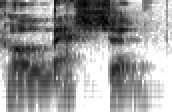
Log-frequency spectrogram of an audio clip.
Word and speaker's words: collection: Ok, rồi điểm có danh từ collection, nhớ đọc là collect, nhấn vô âm tiết thứ hai.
